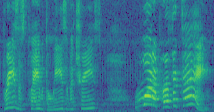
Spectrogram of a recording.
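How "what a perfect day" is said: bright higher duck voice, louder; cheerful duck voice; Ducky Lucky. Acted. Duck greets his friend on a perfect day. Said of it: "said Ducky Lucky".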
